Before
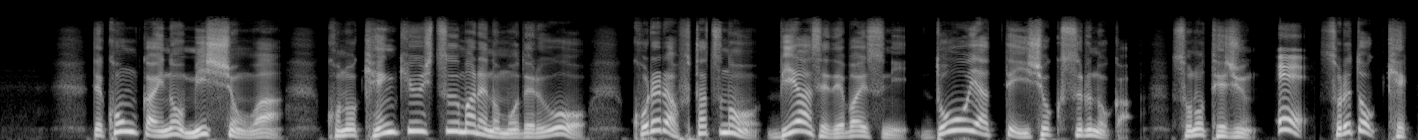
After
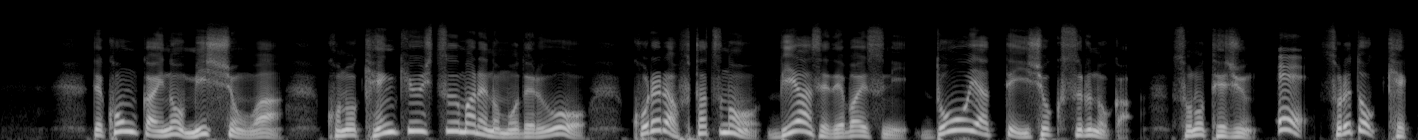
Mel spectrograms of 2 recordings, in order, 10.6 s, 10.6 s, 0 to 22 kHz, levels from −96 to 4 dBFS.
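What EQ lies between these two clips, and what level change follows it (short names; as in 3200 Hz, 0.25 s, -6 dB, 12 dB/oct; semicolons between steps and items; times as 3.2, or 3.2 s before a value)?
air absorption 180 m; band shelf 3500 Hz -13 dB 1.1 oct; -7.0 dB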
